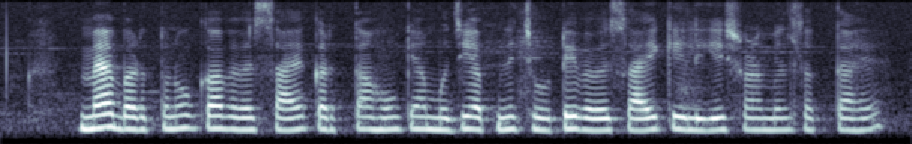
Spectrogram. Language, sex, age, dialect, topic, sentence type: Hindi, female, 18-24, Awadhi Bundeli, banking, question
